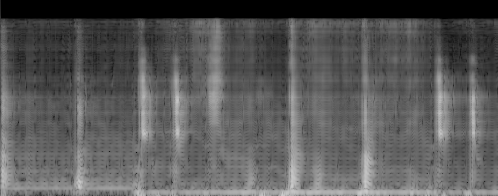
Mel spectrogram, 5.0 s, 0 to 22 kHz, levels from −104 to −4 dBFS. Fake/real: fake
